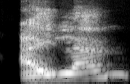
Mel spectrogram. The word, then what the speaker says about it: island: letras como el islah island es verdad que no se pronuncia la s bueno pues este es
